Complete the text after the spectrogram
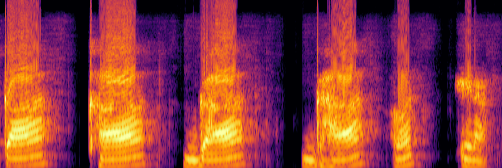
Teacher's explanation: तो जो इतने वर्ण हैं, तो इन वर्णों का उच्चारण कहाँ से होगा? इन वर्णों का उच्चारण होगा कंठ से, गले से इनका उच्चारण होगा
